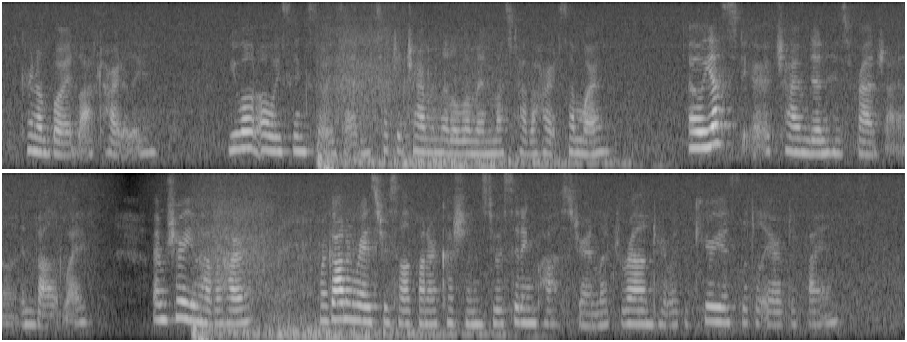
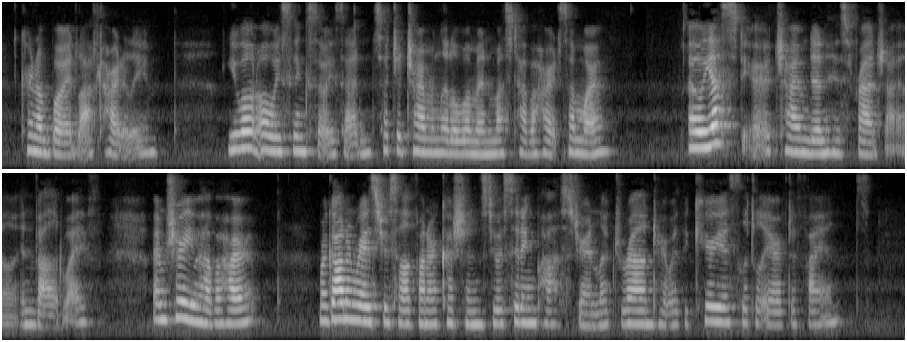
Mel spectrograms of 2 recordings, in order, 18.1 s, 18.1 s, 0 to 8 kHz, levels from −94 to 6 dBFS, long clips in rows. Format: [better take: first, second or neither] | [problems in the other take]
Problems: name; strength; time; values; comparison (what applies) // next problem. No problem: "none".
second | background sound (Boom + Water); 10 dB below the speech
